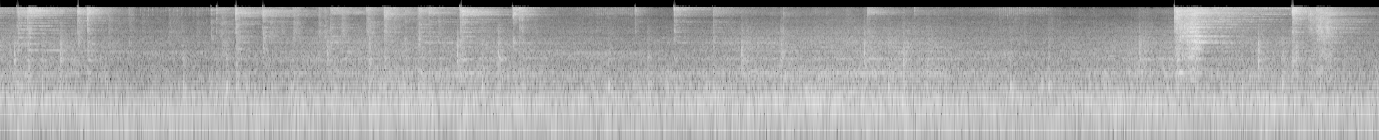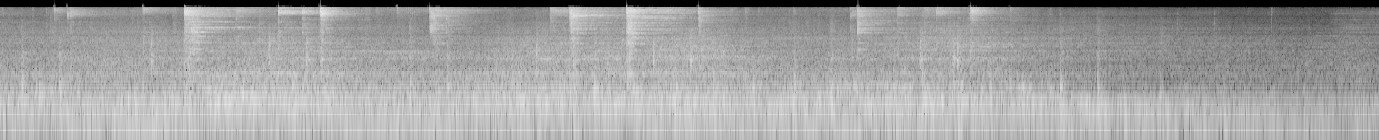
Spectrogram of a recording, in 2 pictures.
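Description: SNCF Corail passenger coaches rolling past on the rails: a steady rumble broken by sharp clicks of the wheels over the rail joints and brief high wheel squeals. The sound fades over the last few seconds as the end of the train moves off.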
